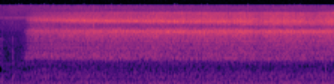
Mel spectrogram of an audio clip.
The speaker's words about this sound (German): Ich mache jetzt mal Rauschen. Oh ja.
